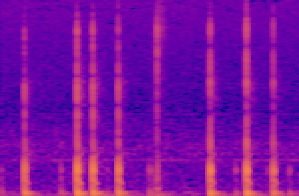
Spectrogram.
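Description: A stylus tapping and clicking on a tablet's glass screen while handwriting: about ten sharp, irregularly spaced taps.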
